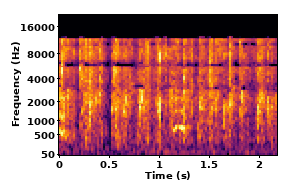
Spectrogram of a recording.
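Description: Small crowd clapping: many separate, irregular hand claps.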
